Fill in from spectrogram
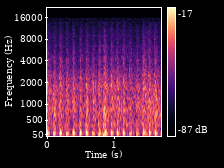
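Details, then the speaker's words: Yamaha Mio Sporty scooter after engine reassembly with original carburetor, started on the electric starter: even putter of about ten pulses a second with no hunting or misses; idle now normal. "Putaran mesin saat idle sekarang sudah normal, teman-teman."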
